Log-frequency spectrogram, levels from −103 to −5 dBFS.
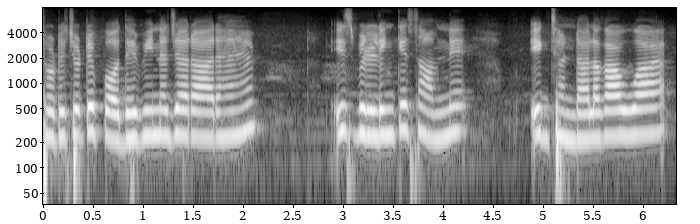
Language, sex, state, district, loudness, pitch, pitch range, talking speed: Hindi, female, Uttar Pradesh, Lalitpur, -16 LUFS, 245 Hz, 230-255 Hz, 160 wpm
